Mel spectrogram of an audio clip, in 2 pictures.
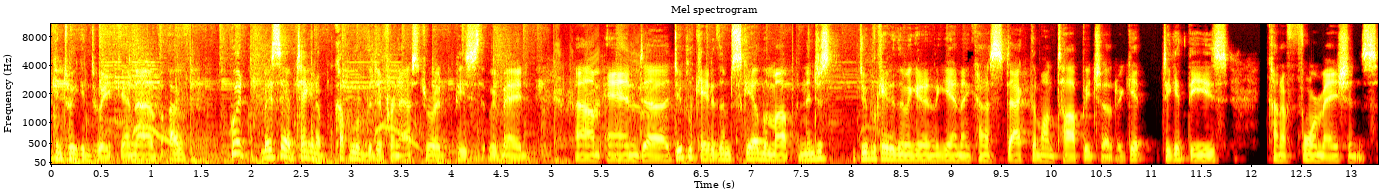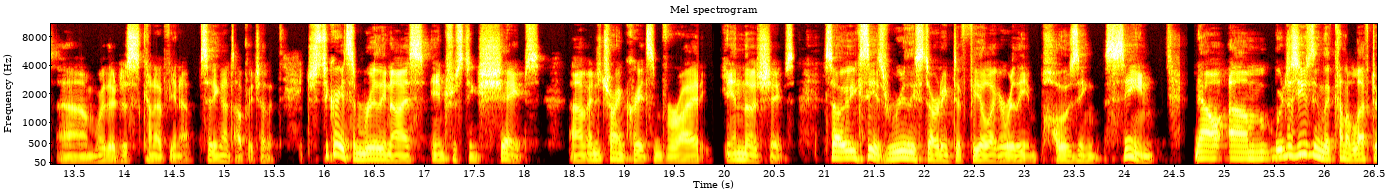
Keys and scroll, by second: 13.3 g.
